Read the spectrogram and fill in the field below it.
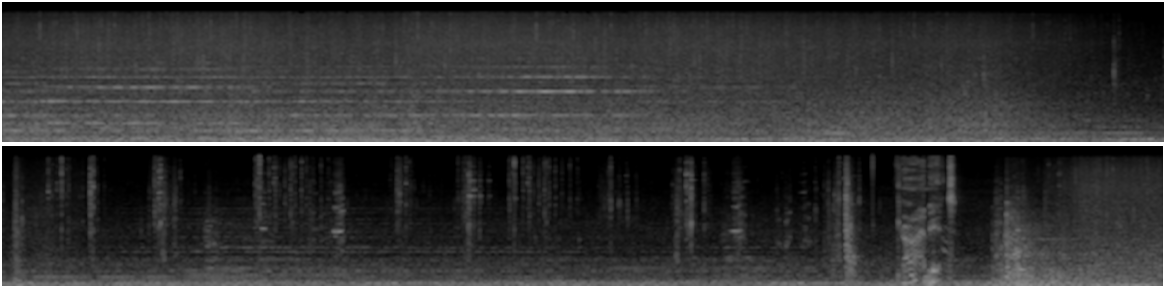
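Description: A magical flame hums and crackles steadily.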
